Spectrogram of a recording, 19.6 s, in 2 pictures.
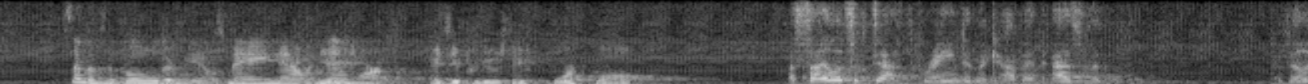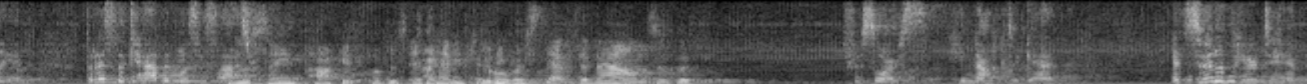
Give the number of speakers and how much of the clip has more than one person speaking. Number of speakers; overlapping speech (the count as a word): three, about 9%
